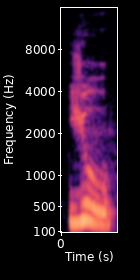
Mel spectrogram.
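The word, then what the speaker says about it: ewe: Table, ट, फिर यू। यहाँ पे देखा आपने कि ई डब्ल्यू ई जो कि वॉवेल लेटर से स्टार्ट है, लेकिन इसका उच्चारण य से हो रहा है।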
